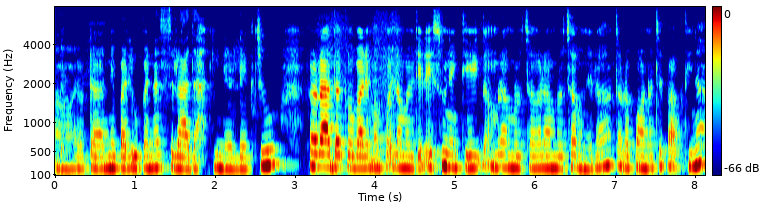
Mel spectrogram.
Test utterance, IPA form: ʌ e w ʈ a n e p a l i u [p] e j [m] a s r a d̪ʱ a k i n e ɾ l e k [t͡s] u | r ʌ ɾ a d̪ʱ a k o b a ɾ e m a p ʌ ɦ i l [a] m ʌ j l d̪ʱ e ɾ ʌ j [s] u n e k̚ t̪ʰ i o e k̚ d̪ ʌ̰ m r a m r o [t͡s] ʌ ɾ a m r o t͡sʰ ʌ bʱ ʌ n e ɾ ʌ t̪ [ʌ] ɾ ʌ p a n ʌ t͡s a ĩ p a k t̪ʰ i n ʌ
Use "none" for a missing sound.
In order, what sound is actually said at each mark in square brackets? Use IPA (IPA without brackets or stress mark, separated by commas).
p, n, t͡sʰ, a, s, t͡sʰ, ʌ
